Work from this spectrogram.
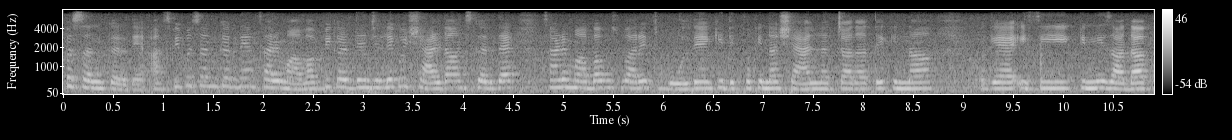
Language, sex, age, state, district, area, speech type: Dogri, female, 18-30, Jammu and Kashmir, Reasi, urban, spontaneous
